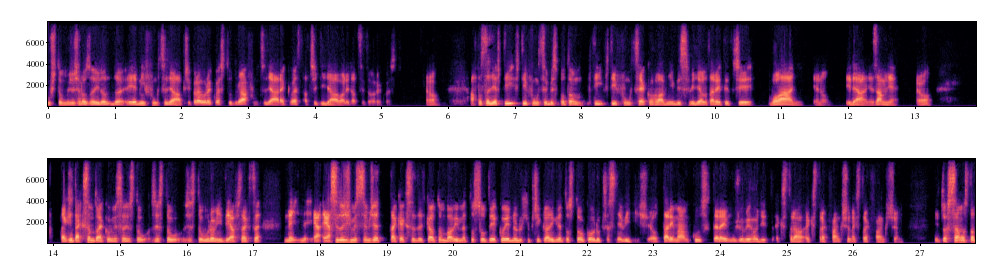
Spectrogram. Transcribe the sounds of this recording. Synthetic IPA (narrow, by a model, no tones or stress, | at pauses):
ʔuʃt̪omuːʒɛʃɾozɦojɪd̪dodojɛdniːfuŋk̚t͡sɛɟɛlaːpr̥ɪpɾavowɾɛkvɛst̪ud̪ɾuɦaːfuŋk̚t͡sɛɟɛlaːɾʔɛkvɛst̪ʔat̪r̥ɛciːɟɛlaːvalɪdat͡sɪt̪oɦo̰ɾɛ̰kvɛ̰st̪u̥ | jo̞̰ː | ʔa̰fpot͡sst̪acɛft̪iːft̪iːfuŋk̚t͡sɪbɪspot̪o̞mft̪iːft̪iːfuŋk̚t͡sɪjakoɦlavɲiːbɪsvɪɟɛlt̪aɾɪt̪ɪt̪r̝̥ɪ | vo̞laːɲiːjɛ̰no̰m | ʔɪdɛaːlɲɛzamɲɛ | jo | t̪aɡʒɛt̪aksɛmt̪ojakobɪmɪslɛlʒɛst̪owʒɛst̪o̞wʒɛst̪owʔuːɾo̞vɲiːt̪̬iːʔapst̪ɾak̚t͡sɛ | nɛɲnjaːjaːsɪt̪ocɪʃ̬mɪslɪmʒɛt̪akjaksɛt̪̬ɛckaot̪o̞mbaviːmɛt̪o̞so̞wt̪ɪjakojɛdno̞duxiːpr̥iːkladɪɡdɛt̪o̞st̪oɦokoːdupr̝̥ɛsɲɛvɪɟḭːʃjo̰t̪aɾɪmaːmkusk̚t̪ɛɾɛjmuːʒuvɪɦo̞ɟɪt̪ʔɛkst̪ɾaʔɛkst̪ɾak̚t̪faŋkʃnʔɛkst̪ɾakt̪faŋkʃn | jɛt̪osamost̪a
